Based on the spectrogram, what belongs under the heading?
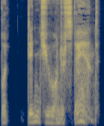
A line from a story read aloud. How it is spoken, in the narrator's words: God speaks slowly and softly, as though to a child or an idiot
